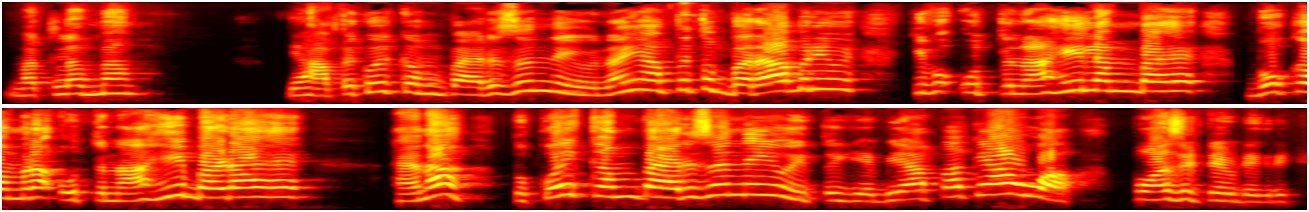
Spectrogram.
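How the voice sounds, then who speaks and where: A woman gives a step-by-step grammar lesson in a high, expressive voice. She pauses often to confirm students are with her, reading the English example sentences slowly.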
